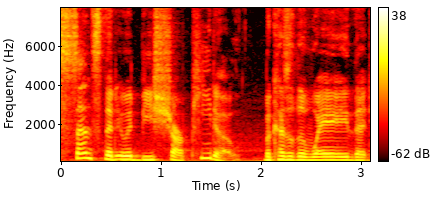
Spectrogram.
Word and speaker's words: Sharpedo: that's what i was saying it's it's it's pronounced sharpedo it's it makes sense that it would be sharpedo because of the way that he attacks at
